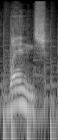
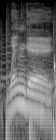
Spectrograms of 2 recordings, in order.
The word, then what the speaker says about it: wenge: this is wench I'm just kidding it's pronounced wenge which makes perfect sense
